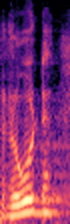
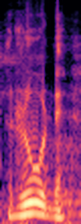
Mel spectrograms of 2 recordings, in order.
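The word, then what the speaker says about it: road: ओ के साथ ए है तो ओ की मात्रा यह लिखा है रोड। आर ओ ए डी रोड।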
